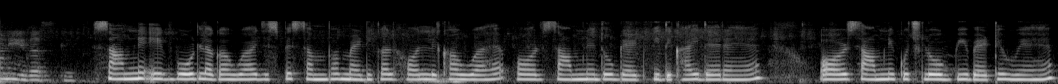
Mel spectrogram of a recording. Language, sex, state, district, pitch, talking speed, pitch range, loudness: Hindi, female, Bihar, Sitamarhi, 235 Hz, 175 wpm, 225-240 Hz, -18 LUFS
